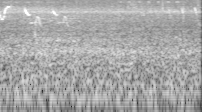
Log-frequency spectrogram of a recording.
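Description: Steady low background noise with a few brief bird chirps right at the start.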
